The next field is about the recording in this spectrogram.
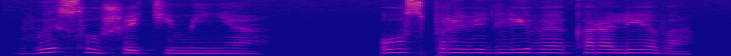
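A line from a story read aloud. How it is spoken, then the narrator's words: Sighing. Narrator (Russian): вздохнула я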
